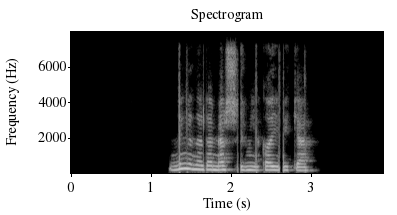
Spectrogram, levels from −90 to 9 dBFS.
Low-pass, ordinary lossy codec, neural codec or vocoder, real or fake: 7.2 kHz; Opus, 64 kbps; codec, 16 kHz in and 24 kHz out, 1 kbps, XY-Tokenizer; fake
